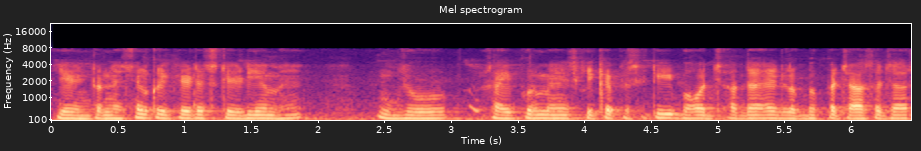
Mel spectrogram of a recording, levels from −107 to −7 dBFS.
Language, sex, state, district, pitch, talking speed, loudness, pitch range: Hindi, male, Chhattisgarh, Raipur, 135 Hz, 160 wpm, -18 LUFS, 130-145 Hz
